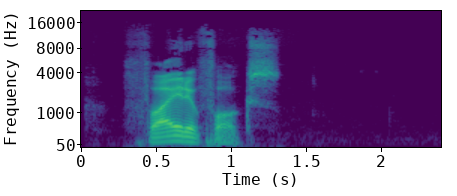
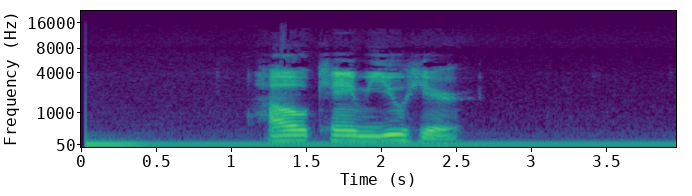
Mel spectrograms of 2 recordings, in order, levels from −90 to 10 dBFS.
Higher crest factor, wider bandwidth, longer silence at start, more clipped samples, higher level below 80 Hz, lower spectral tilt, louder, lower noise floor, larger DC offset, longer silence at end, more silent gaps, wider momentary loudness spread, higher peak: about the same, 22 dB vs 22 dB; first, 14.5 kHz vs 11 kHz; first, 0.4 s vs 0.05 s; neither; second, -60 dBFS vs -36 dBFS; second, -4 dB/octave vs -6 dB/octave; second, -22 LUFS vs -17 LUFS; first, -78 dBFS vs -39 dBFS; neither; first, 1.1 s vs 0 s; neither; second, 13 LU vs 22 LU; second, -4 dBFS vs 0 dBFS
